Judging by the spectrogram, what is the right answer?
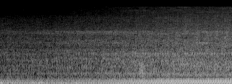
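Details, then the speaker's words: Vauxhall Astra H 1.6 replacement engine idling cold just after its first start, smoking as expected from oil put in cylinders: steady even low idle, smooth settled hum, no rattles or knocks, unlike the rattling previous engine; healthy. "That sounds absolutely amazing compared to the rattles we had with the other one."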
